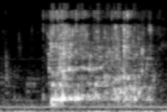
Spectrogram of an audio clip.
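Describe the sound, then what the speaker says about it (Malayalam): Water gushes into a pot of tamarind water for Kerala-style rasam after a quiet moment, a close, bubbling pour that runs for about a second before easing. "ഇതിൽ ആവശ്യത്തിനുള്ള വെള്ളം ഒഴിക്കാൻ."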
